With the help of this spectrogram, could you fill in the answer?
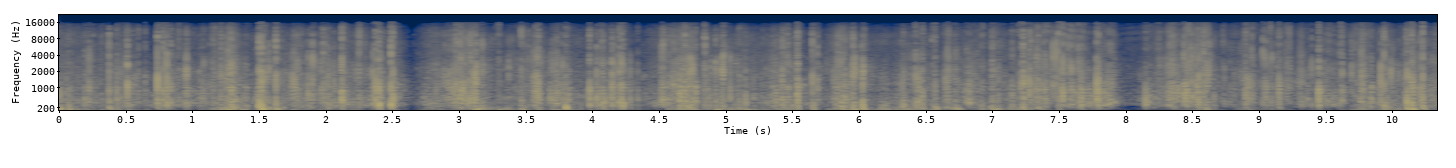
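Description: Fingertips and nails scratch across the sequin lettering patch on a white cotton crop top worn on the chest. The result is a steady, dense crinkling and rasping with bright, crisp texture, broken only by brief pauses near 2.6 and 8 seconds.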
